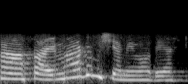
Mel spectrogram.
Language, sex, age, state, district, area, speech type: Sanskrit, female, 45-60, Kerala, Kasaragod, rural, conversation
